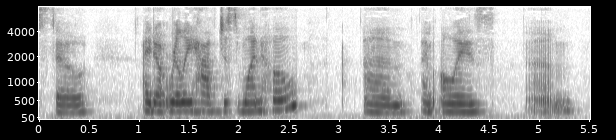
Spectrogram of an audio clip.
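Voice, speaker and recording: A young woman with an American accent, raised in Scotland and Germany, answering questions for an English class in a relaxed, thoughtful way, with frequent ums. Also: fairly high pitch, vocal fry. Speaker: guest answering student questions.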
